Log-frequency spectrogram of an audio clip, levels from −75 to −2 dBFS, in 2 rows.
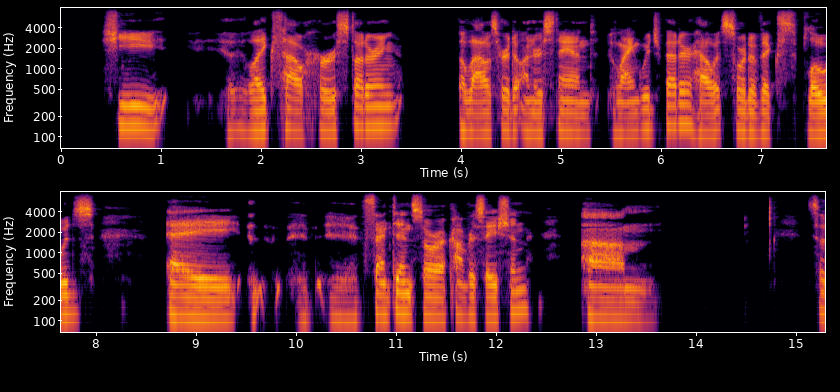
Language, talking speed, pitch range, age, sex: English, 100 wpm, 110-140 Hz, 20-39, male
